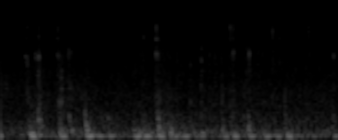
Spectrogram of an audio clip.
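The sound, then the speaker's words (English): Fast, vigorous typing on a computer keyboard, a dense stream of sharp clicky keystrokes with uneven rhythm, moderately loud, with no voices. “That's quite vigorous typing.”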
